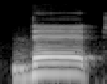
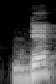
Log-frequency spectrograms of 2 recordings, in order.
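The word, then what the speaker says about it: debt: দেন রয়েছে ডেট, ডেট, এখানেও কিন্তু বি এর উচ্চারণ সাইলেন্ট থাকবে। ডেট এর অর্থ ঋণ।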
